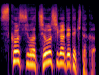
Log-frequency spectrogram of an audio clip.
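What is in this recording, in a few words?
growth, Japanese; majuou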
